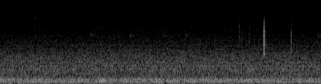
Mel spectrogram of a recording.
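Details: Continuous low rumbling noise like a passing vehicle, with one brief sharp click near the end.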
